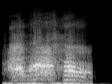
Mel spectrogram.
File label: Zombie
